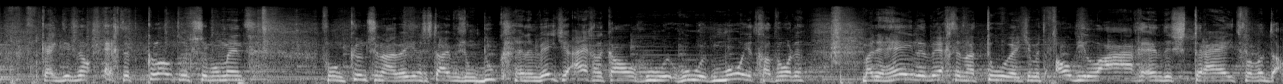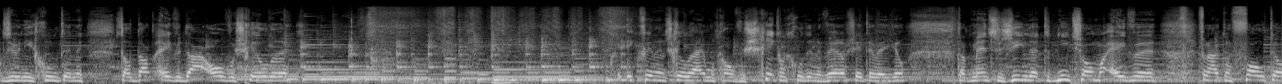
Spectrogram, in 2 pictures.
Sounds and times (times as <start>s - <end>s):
Music: 0.0s - 25.6s
Speech: 0.4s - 2.6s, 3.2s - 15.9s, 19.0s - 25.6s.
